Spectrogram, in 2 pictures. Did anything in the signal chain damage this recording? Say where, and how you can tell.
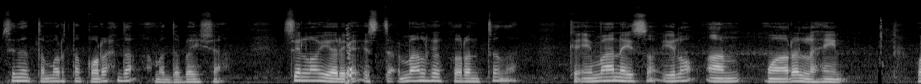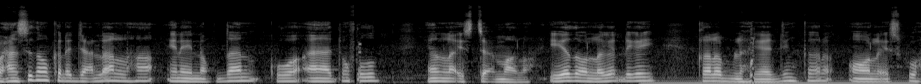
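Yes. Damaged data in the compressed stream produces short glitches at 3.41–3.52 s (after "dabaysha si loo"), 8.74–8.84 s (after "waara lahayn"), 12.74–12.82 s and 16.68–16.76 s. The decoder misreads corrupted frames and resyncs at the next header, leaving each blip.

Mains hum enters at the analogue wiring stage from 15.58 s to the end, just after "la isticmaalo iyadoo laga". A steady 50 Hz tone with low harmonics sits roughly 15 dB below the speech, the signature of a ground loop or nearby transformer coupling into the line.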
